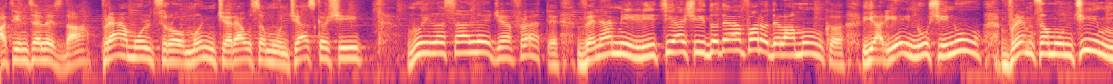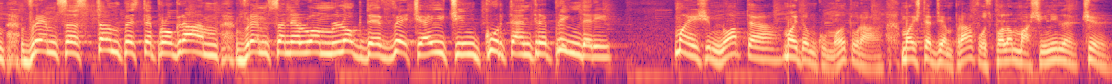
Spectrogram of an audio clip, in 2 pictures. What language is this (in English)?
Romanian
